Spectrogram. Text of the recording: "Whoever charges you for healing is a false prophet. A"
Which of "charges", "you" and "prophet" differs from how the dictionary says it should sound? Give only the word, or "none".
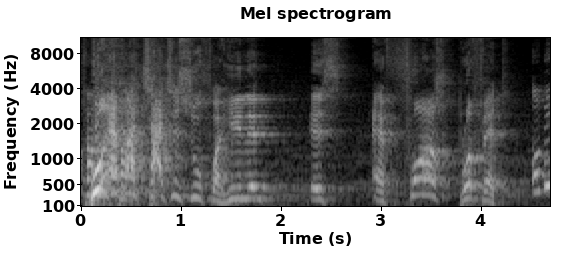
charges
